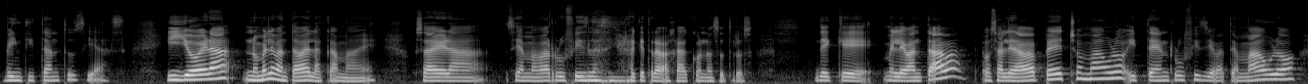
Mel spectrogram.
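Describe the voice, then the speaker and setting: This podcast co-host is a woman with a Mexican accent whose voice sits fairly low and moves at a moderate pace. She shares a personal story candidly and reflectively, speaking frankly and leaning on fillers such as "o sea."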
